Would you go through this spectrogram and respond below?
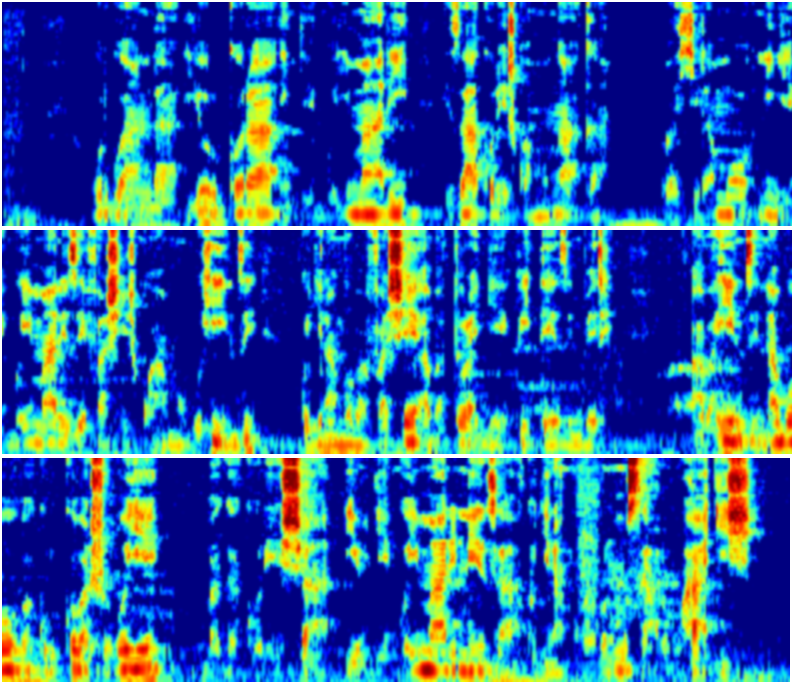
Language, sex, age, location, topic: Kinyarwanda, female, 18-24, Nyagatare, agriculture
